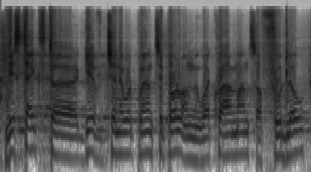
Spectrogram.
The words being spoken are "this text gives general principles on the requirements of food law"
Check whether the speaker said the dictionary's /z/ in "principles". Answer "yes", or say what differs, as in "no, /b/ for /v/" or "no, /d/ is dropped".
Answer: no, /z/ is dropped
